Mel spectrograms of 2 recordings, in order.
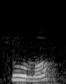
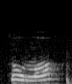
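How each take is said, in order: Both takes have the same delivery.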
